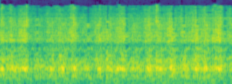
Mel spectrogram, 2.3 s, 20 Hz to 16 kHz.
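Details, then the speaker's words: Chrysler 318 engine cranked during a spark test, only a tiny spark seen once; starter grinds at a steady, even pace but it never fires or catches: cranking with no spark. "Okay. Well, we're not getting spark. Got it once, so I don't. Let's see if it gets any spark."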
